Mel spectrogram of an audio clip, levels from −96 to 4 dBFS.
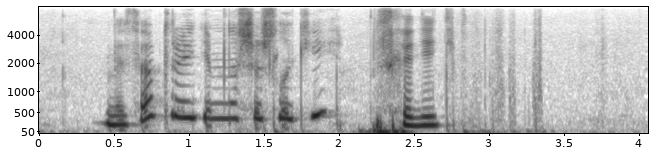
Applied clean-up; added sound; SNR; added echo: none; none; none; none.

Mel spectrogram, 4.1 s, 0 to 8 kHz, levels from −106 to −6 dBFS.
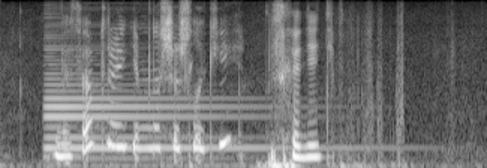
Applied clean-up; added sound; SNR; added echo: none; Acoustic guitar; 13 dB; none.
